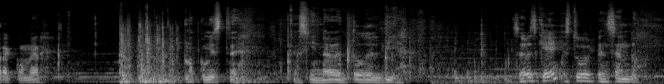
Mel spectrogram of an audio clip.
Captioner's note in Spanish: sonido al cerrar la puerta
